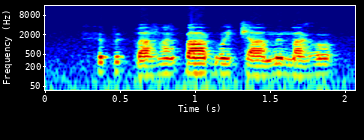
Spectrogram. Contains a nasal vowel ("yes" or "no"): yes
